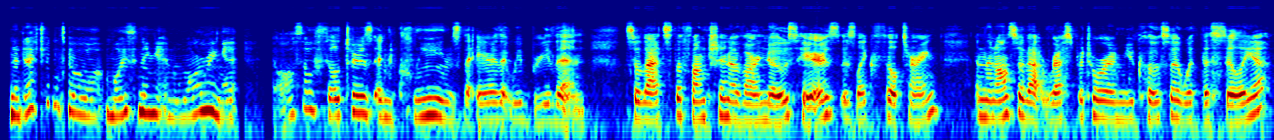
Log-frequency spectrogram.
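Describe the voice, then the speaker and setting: A woman with a mid-range voice and dark tone gives a recorded anatomy lecture, explaining things in a casual, chatty way full of "um" and "like." The audio is slightly dull and lo-fi.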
